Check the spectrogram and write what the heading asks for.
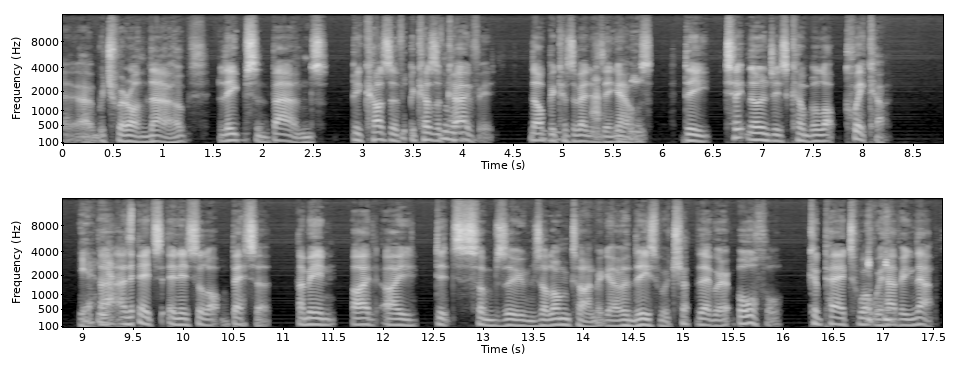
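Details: Adult male speaker, remote call audio; Normal conversational speech.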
